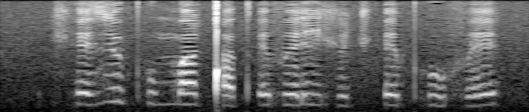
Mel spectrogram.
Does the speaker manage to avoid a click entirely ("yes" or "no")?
no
